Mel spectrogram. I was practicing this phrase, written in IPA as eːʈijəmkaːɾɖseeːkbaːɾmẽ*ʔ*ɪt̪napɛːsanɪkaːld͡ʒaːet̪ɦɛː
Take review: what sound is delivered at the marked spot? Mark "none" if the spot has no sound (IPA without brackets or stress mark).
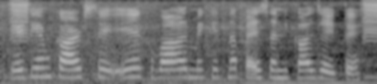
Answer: k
